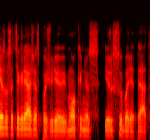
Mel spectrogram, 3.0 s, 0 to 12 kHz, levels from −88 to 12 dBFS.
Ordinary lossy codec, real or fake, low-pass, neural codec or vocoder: Opus, 32 kbps; real; 7.2 kHz; none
